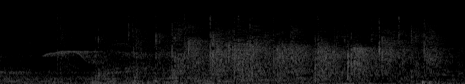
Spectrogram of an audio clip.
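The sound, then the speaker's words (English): A thin smattering of applause: a few people clap unevenly, producing scattered sharp, bright claps of moderate loudness that keep going for several seconds without building into a full ovation. “That's what I call a real smattering of applause.”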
